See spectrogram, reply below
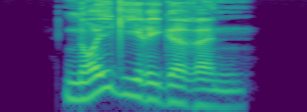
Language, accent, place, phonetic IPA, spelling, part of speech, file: German, Germany, Berlin, [ˈnɔɪ̯ˌɡiːʁɪɡəʁən], neugierigeren, adjective, De-neugierigeren.ogg
- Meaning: inflection of neugierig: 1. strong genitive masculine/neuter singular comparative degree 2. weak/mixed genitive/dative all-gender singular comparative degree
